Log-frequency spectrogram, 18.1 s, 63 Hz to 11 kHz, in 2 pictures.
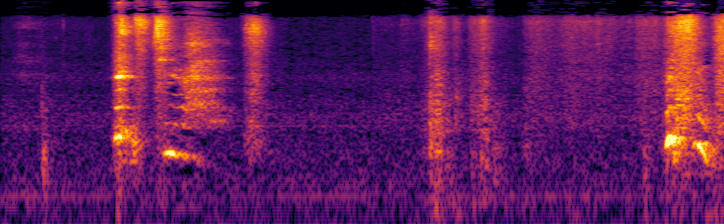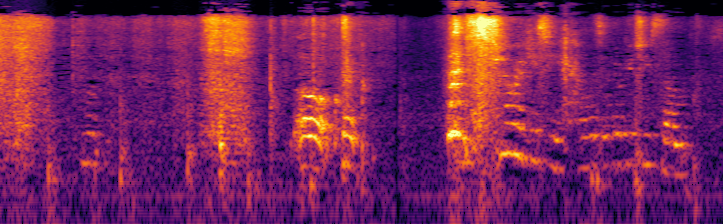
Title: Classic Sneeze 23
